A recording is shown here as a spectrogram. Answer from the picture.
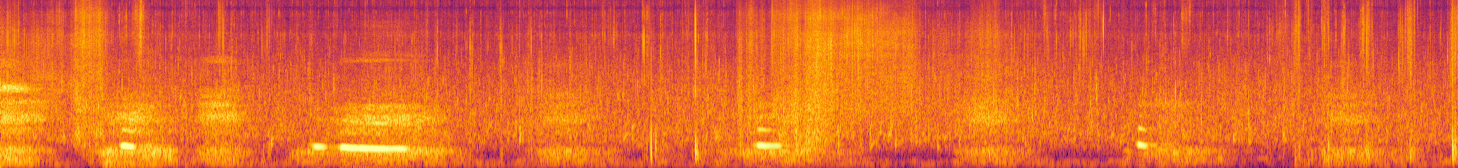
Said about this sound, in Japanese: まずはたくさん泡を泡立てて、絹みたいな泡をなじませていきます。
